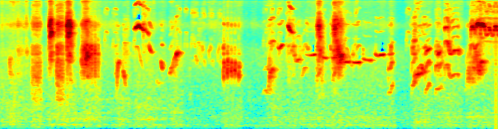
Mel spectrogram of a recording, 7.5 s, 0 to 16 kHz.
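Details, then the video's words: Tledekan gunung singing, a recording used for training caged birds: rapid mix of sharp high chips, buzzy notes and quick whistled slurs in varied bursts. "Mp3 burung telendekan masteran tledekan gunung"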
